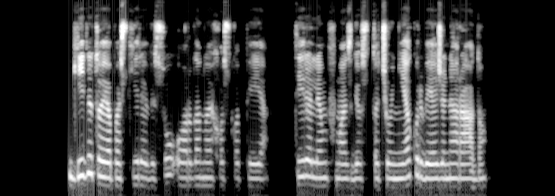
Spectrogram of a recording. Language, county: Lithuanian, Vilnius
